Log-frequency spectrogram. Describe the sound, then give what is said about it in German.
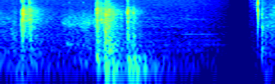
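A door shuts behind someone leaving. A few soft, shuffling clunks give way to a moment of near silence and one final short thud, all faint and without voices. “zieht ihre Jacke an, nimmt die Mappe und schließt hinter sich die Tür.”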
